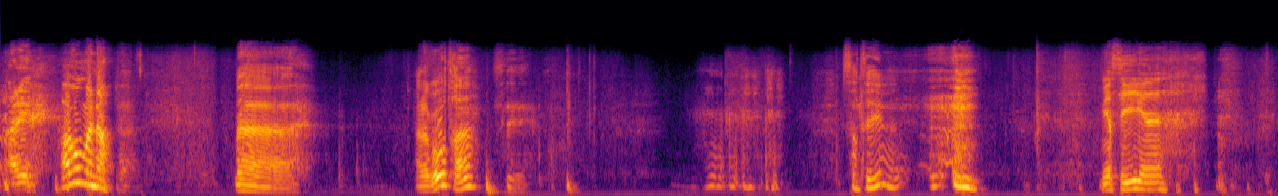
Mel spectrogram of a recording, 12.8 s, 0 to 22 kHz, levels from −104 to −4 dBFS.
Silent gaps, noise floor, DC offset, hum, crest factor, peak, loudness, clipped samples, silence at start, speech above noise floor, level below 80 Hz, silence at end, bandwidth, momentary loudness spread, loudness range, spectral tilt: none; -62 dBFS; under 0.1%; none; 20 dB; -4 dBFS; -20 LUFS; under 0.1%; 0 s; 42 dB; -60 dBFS; 0.5 s; 9 kHz; 24 LU; 16 LU; -4.5 dB/octave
